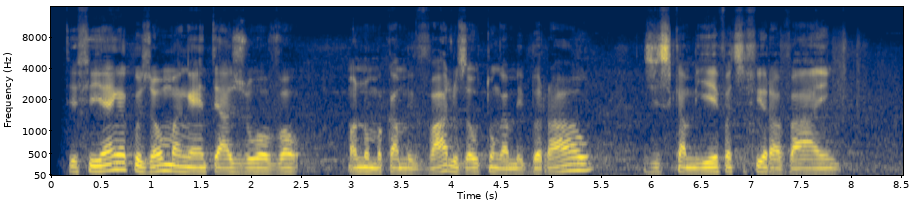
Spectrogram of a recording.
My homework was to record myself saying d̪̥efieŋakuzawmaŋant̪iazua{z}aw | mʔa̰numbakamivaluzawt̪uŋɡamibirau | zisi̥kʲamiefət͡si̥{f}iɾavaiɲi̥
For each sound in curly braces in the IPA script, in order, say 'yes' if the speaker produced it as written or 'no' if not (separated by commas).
no, yes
